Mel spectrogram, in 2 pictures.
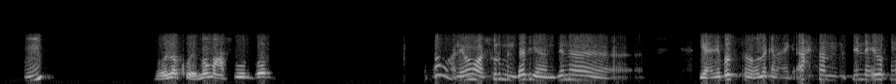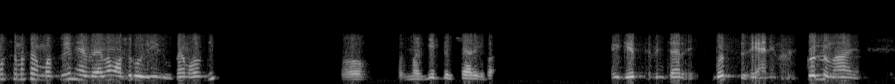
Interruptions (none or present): none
